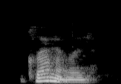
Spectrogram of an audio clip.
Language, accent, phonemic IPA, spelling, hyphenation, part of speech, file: English, Southern England, /ˈɡɹæməɹi/, Gramarye, Gra‧ma‧rye, proper noun, LL-Q1860 (eng)-Gramarye.wav
- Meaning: The island of Britain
